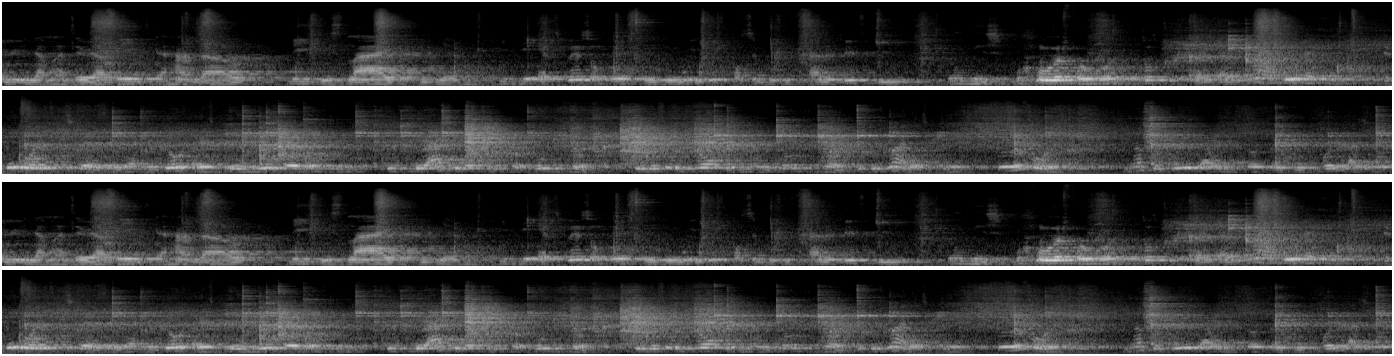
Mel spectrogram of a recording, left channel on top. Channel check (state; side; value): identical; both; correlation 1.00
